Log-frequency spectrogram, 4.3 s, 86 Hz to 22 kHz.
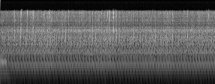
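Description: A small Orbo / Ben Thomas style magnet motor with one coil and four magnets spins near 4,000 RPM, giving a constant high-pitched whine rich in overtones, steady and fairly loud throughout after a brief drop in pitch at the start.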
